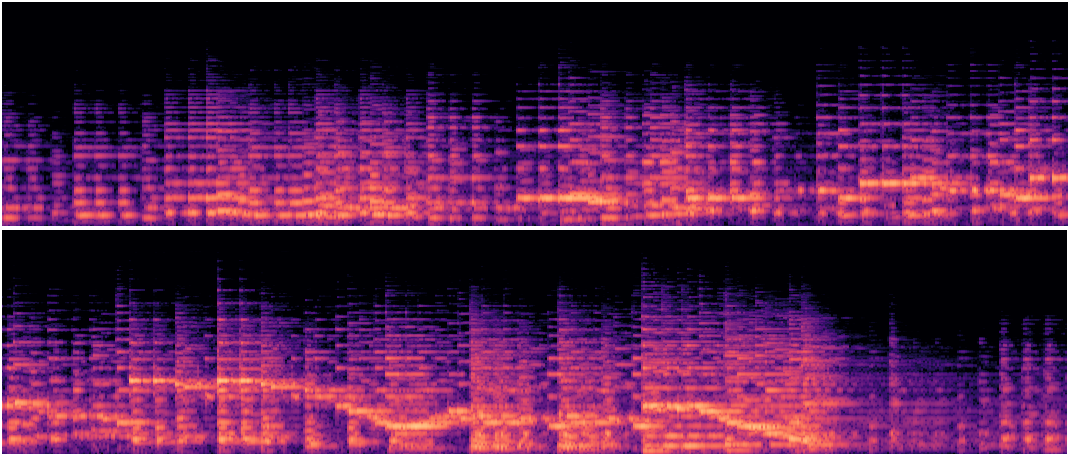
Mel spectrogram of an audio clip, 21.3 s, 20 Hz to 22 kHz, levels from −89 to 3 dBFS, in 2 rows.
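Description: This music pumps and thins throughout, its level swinging by around 10 dB, because a noise suppressor built for speech is treating sustained tones and reverb as noise. The sound is cut by the noise suppressor at 0.0–0.73 s (about 18 dB down), 1.34–1.64 s (about 14 dB), 4.42–5.15 s (about 15 dB), 6.27–6.42 s (about 7 dB), 7.63–8.17 s (about 17 dB) and from 18.97 s to the end (about 18 dB), where held sound sinks and tails are cut short.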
